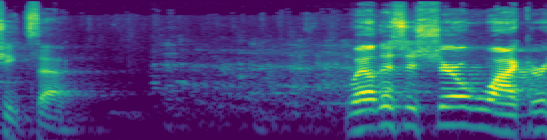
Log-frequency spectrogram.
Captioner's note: audience laughing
